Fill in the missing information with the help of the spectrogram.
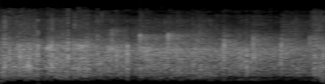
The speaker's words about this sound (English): Give a round of applause again, folks.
